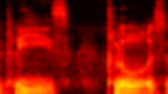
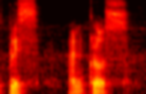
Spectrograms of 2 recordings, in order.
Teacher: notice that in the British accent we tend to elongate the vowel sound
